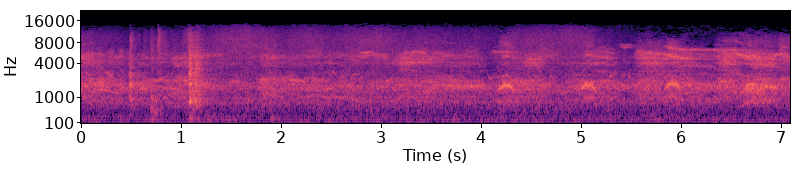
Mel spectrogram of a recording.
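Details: A drake Garganey on Woolston Eyes No.3 bed, 10 May 2014, gives short, dry, crackling rattles about a second apart. A steady background hiss runs throughout, with a few sharp knocks early on.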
